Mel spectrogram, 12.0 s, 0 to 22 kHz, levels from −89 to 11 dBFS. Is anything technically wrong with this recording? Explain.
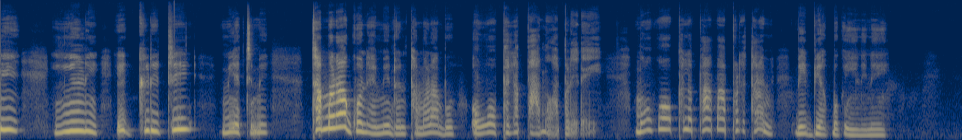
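Yes. Bit error spike at 2.17 s: a single flipped bit throws one sample's value off by a power of two before it snaps straight back. Peaking around -14 dBFS, it sounds like a sharp, full-band tick unrelated to the speech around it.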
